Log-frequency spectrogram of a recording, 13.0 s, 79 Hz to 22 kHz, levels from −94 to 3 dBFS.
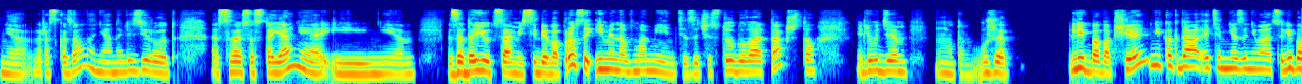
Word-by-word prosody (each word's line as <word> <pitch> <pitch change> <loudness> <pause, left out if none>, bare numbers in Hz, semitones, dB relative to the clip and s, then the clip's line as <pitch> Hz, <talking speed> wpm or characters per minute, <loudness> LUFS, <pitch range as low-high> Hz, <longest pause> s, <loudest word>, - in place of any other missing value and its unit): мне 160 -3 -6
рассказала, 175 +8 -5
не 185 -2 -4
анализируют, 180 -1 -2 0.3
э, - - -7
своё 180 +2 +2
состояние 175 +4 +1
и 160 -1 -2
не 160 0 -5 0.3
задают 180 +3 +4
сами 170 -3 +3
себе 170 +1 +2
вопросы 220 - +3
именно 215 - +1
в 185 - -6
моменте. 185 -5 -5
Зачастую 175 +4 -3
бывает 190 -1 +2
так, 260 +5 0
что 200 -1 -5 0.4
люди, 195 0 0 0.3
ну, 170 -1 -6
там 150 -2 -15
уже 175 -2 0 0.6
либо 210 -3 +5
вообще 215 - +3
никогда 270 -3 +3
этим 235 0 -1
не 230 0 +1
занимаются, 220 -1 -2
либо 230 -1 +4
185 Hz, 145 wpm, -24 LUFS, 165-215 Hz, 0.6 s, либо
